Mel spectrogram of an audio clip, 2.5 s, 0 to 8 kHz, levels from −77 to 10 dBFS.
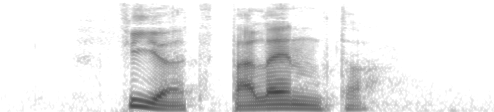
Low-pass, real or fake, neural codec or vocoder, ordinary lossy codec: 7.2 kHz; fake; codec, 16 kHz, 2 kbps, X-Codec, WavLM features, trained on Multilingual LibriSpeech; none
